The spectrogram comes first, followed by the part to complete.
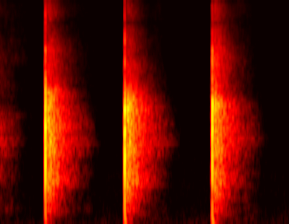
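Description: A man clapping his hands slowly, three single claps about two-thirds of a second apart, a mock slow clap of grudging approval.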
